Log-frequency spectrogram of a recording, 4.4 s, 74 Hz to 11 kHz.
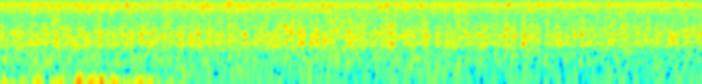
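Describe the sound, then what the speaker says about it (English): Venison bolognese sauce simmering in a pot gives a steady close bubbling and popping hiss, continuous and even throughout with no voices. "And then I will leave the sauce cooking slowly for about 30 minutes"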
